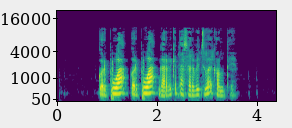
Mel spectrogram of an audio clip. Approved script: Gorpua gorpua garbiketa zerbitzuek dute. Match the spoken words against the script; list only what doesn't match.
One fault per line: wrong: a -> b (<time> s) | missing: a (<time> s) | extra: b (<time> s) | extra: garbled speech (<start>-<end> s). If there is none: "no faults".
no faults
